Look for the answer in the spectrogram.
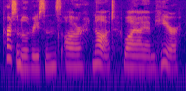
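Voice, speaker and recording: An actress voices a composed, logical Vulcan woman starship commander in a science fiction fan audio drama, with formal, precise, unemotional diction and a cool, stern mood. Her voice is close to everyday, with fairly even intonation at normal speed. A clear low rumble of background noise runs behind her.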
